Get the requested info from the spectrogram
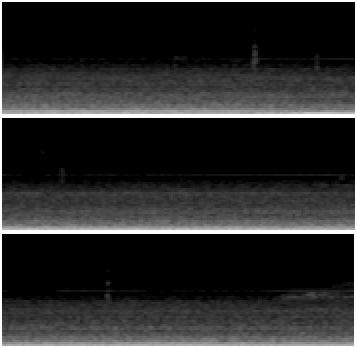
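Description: Low, steady rumble of a car's engine and tyres on the road, heard inside the moving car's cabin, swelling a little about three seconds in, with a few faint ticks.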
